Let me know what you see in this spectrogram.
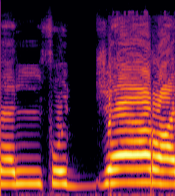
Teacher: کلمت الفجار میں یہاں جیم پہ تشدید ہے تو 2 حرف کے برابر ہمیں جیم کو پڑھنا ہے. آخری میں ہم را کو بھاری آواز میں پڑھیں گے کیونکہ اس پہ زبر ہے تو یہاں را کا حکم ہے تفخیم.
